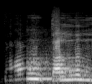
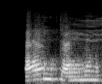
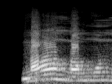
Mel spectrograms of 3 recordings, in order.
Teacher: இதான் முதல் குறுகும் புரியுதா முதல் எழுத்து குறுகும். நெடில் குறிலா மாறும் குறுகிடும் மாத்திரை அளவு குறையும். ரெண்டு மாத்திரையா இருக்குது ஒரு மாத்திரை ஆயிடும்.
